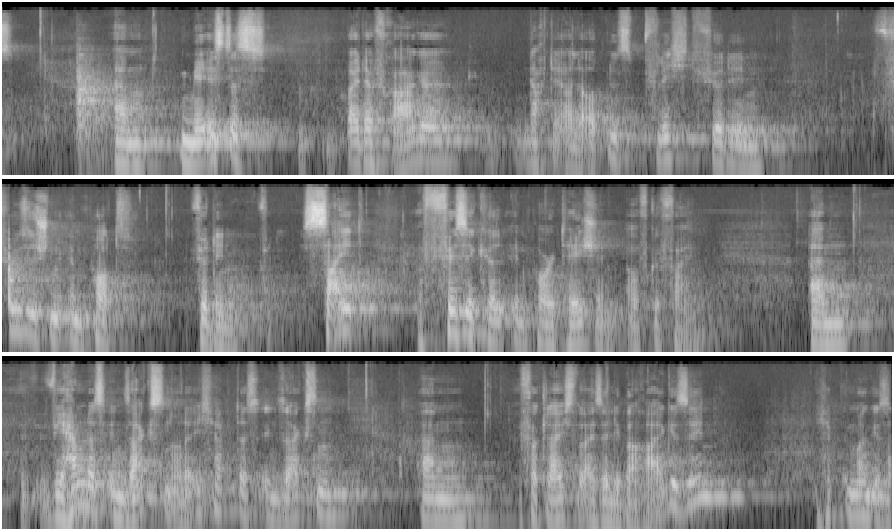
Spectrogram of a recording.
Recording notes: GMP-Konferenz in Mainz. Live Podcast Session.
